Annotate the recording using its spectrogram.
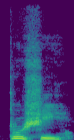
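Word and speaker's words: Busey: szy Keo Lorry Petty and Gary bushie H booie bushie him as well I told him pronunciation is shite it sounds bushy it's me British accent the film's title refers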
